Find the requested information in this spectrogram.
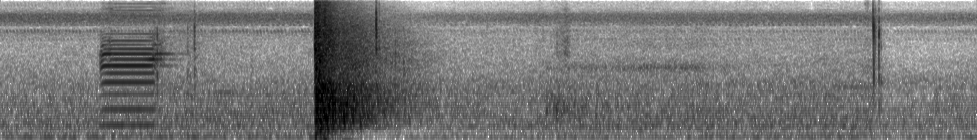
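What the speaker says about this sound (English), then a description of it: "I'm going to be shooting this with the mechanical sights" A single sharp DA/SA pistol shot fired with mechanical sights during a defensive shooting drill, a loud crack with a quick decaying tail, followed by faint ticks and a short beep.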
